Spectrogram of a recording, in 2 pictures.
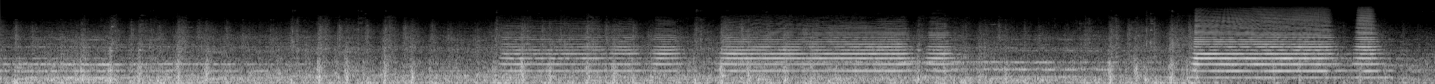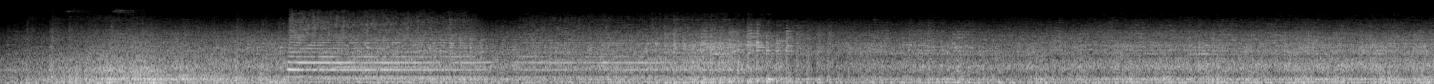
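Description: Indian Railways WAP-7 electric locomotive sounding its air horn in several blasts as it approaches, the loudest just as it draws level a little over 12 seconds in. Then the passenger coaches run past with a steady rumble and a clickety-clack over the rail joints.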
